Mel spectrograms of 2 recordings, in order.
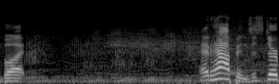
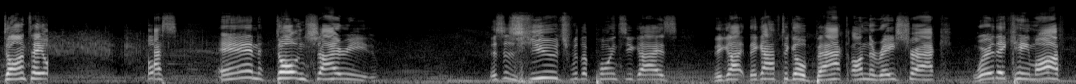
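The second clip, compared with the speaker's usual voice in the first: loud, urgent pit report; breathless sideline reporter; 4 semitones higher, 6 dB louder than usual. Real, not acted. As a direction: shout the update over the pit noise. Pit reporter with breaking update.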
